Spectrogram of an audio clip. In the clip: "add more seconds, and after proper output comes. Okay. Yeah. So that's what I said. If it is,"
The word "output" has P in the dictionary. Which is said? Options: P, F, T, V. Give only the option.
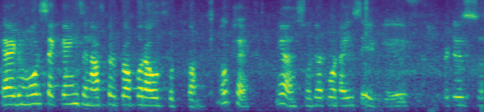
F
